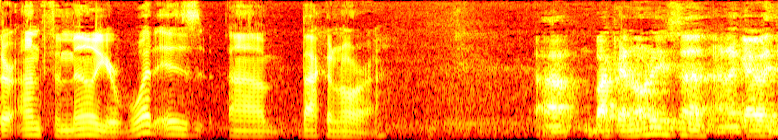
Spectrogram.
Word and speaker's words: Bacanora: He's the founder, master distiller of Kolinga Bakarona. I probably butchered that. Bakanora.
